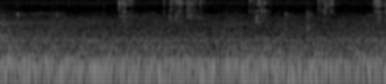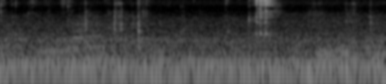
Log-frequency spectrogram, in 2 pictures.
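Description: Close-miked chewing of crunchy food, with scattered short crisp crackles, the loudest about eight seconds in.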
